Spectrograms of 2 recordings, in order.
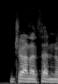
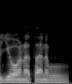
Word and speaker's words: Joonatan: So, hey, I'm Joonatan or Joonatan, whichever way you want to pronounce it, the Finnish or the easy way.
